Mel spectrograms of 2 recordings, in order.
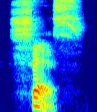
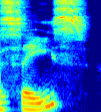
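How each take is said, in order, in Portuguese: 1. A vogal é a vogal curta de 'set'. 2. A vogal é a vogal longa de 'say'. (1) "a pronúncia é says" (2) "que não vira says"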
